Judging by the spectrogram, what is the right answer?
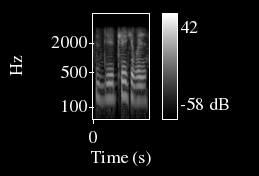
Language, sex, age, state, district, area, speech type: Hindi, male, 18-30, Madhya Pradesh, Bhopal, urban, conversation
